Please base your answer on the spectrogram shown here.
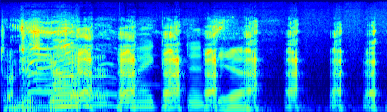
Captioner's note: laughing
